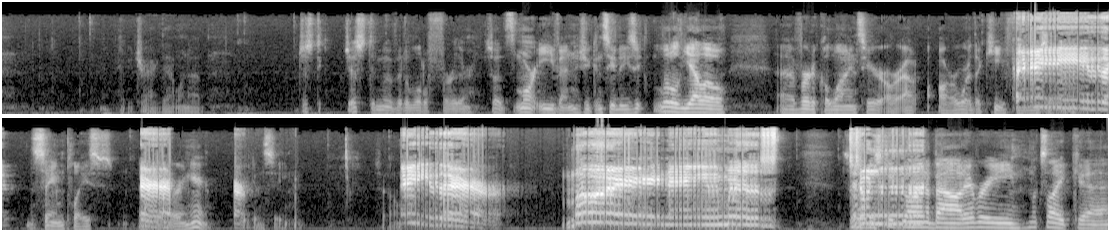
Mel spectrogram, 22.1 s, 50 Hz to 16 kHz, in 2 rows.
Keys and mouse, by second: 0.4 right click, 0.5 a, 1.2 g, 3.0 right click, 3.3 g, 9.9-11.7 drag, 12.4-14.3 drag, 15.0-16.8 drag, 19.5-21.4 drag.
